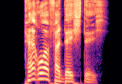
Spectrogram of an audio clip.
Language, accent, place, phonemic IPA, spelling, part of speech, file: German, Germany, Berlin, /ˈtɛʁoːɐ̯fɛɐ̯ˌdɛçtɪç/, terrorverdächtig, adjective, De-terrorverdächtig.ogg
- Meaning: suspected of terrorism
